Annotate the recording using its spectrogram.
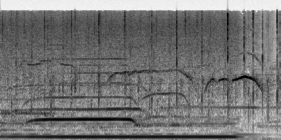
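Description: A rock band's final held note ringing out through the amplifiers, then cutting off sharply about three and a half seconds in. Audience whistles rise and fall over it.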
